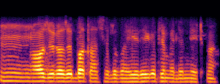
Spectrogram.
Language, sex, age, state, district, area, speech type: Nepali, male, 60+, West Bengal, Darjeeling, rural, conversation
